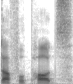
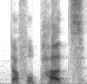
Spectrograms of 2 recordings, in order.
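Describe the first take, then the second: First: The second word has the vowel of 'pods'. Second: The second word has the vowel of 'puds'. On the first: The speaker calls it wrong. "not duffel pods" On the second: The speaker calls it right.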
